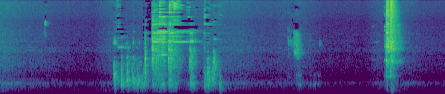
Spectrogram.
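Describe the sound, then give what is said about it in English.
An egg is cracked into a bowl while mixing an egg-white cocktail, making a quick cluster of sharp clinks and taps, then two brief isolated clicks, with no talking. “once again, we'll crack our egg into a bowl. And I like to do it into a bowl first, just in case there's any shells.”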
